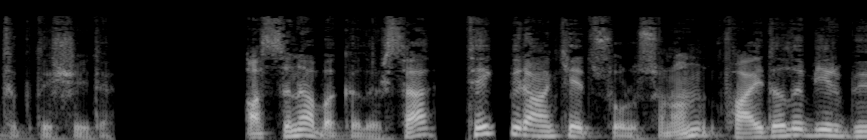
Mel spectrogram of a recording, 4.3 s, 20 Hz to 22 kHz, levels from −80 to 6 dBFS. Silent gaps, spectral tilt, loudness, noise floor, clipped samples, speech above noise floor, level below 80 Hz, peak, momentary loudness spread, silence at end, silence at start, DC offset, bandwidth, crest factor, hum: 0.58-0.63 s, 0.77-0.81 s, 1.14-1.18 s, 2.22-2.26 s, 2.49-2.53 s; -5.5 dB/octave; -23 LUFS; under -90 dBFS; under 0.1%; over 67 dB; -50 dBFS; -4 dBFS; 10 LU; 0 s; 0 s; under 0.1%; 13.5 kHz; 18 dB; none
